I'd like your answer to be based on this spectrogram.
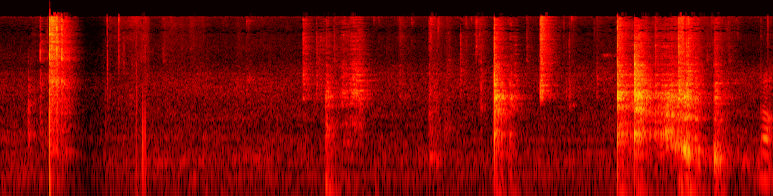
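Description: Metal lid clanks down onto a pot of boiling fish broth on the stove, several sharp clatters and knocks of metal cookware spread over a few seconds, close and fairly loud against a quiet kitchen.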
